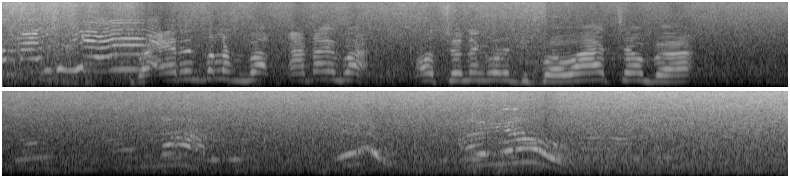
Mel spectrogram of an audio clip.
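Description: A young child talks and squeals excitedly close by.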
